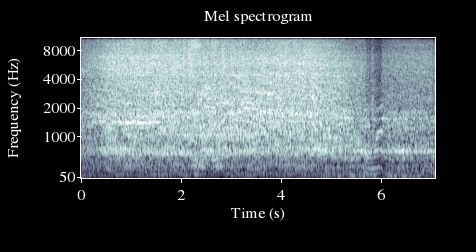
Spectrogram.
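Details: Junkyard Bullnose Ford V8 after EFI-to-carb swap, low-pressure temporary fuel pump: fast steady idle with busy hiss; choke on and carb not yet tuned, so it idles high.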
